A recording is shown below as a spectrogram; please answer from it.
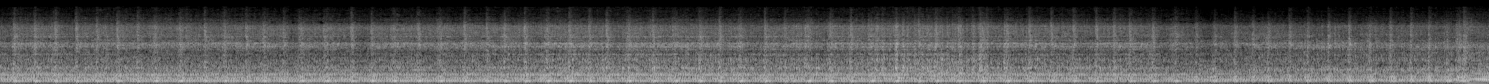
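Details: Voskhod 3M two-stroke motorcycle engine, rebuilt with new piston kit and run in: sharp metallic tap every turn at idle, also knocks at revs in 3rd–4th gear, began after accelerating in 4th and closing throttle; piston checked fine, crankshaft suspected, unconfirmed.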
